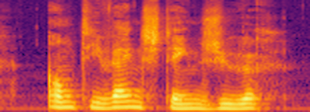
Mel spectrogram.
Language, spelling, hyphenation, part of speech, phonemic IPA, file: Dutch, antiwijnsteenzuur, an‧ti‧wijn‧steen‧zuur, noun, /ˌɑn.tiˈʋɛi̯n.steːn.zyːr/, Nl-antiwijnsteenzuur.ogg
- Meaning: dextrotartaric acid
